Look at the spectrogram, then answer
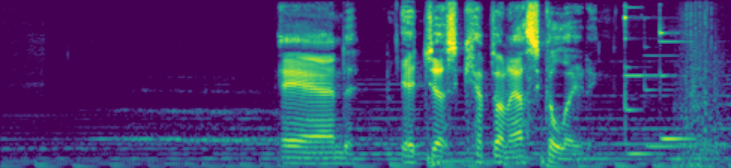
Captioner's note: chime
